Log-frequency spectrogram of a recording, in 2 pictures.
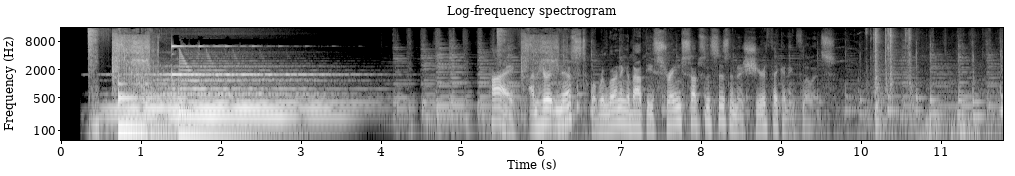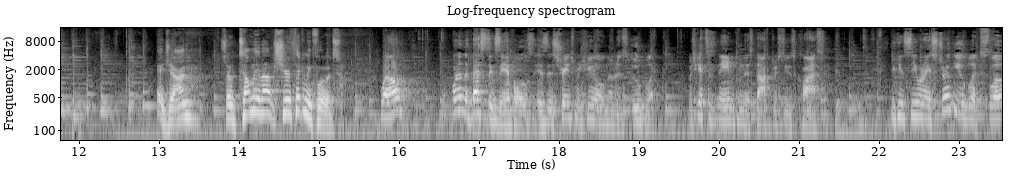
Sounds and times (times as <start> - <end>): Music: 0.3 - 23.5
Speech: 5.4 - 9.7, 13.0 - 23.5.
